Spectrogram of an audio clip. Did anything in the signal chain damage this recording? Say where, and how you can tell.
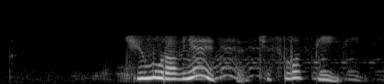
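Yes. Feedback echo between two devices, at the call-processing stage, from 1.83 s to the end: the sound returns roughly every 300 ms, peaking about 19 dB below the speech and thinner on each pass. A nearby device replays this microphone's signal, the microphone recaptures it, and neither echo canceller removes the other's playback.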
